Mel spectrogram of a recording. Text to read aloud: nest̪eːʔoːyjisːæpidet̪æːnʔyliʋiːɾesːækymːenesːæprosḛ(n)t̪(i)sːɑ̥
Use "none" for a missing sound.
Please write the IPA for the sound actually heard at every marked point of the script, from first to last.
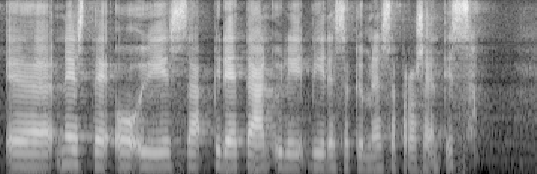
n, i

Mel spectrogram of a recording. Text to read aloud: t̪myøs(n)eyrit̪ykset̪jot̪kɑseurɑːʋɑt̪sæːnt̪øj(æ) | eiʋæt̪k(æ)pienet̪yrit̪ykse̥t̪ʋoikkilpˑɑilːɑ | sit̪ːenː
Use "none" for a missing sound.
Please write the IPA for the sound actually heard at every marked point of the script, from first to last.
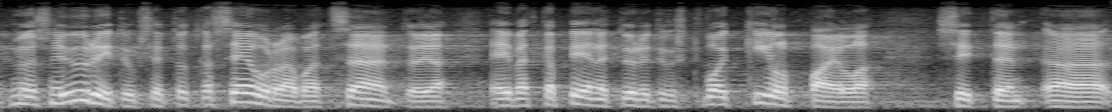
n, æ, æ

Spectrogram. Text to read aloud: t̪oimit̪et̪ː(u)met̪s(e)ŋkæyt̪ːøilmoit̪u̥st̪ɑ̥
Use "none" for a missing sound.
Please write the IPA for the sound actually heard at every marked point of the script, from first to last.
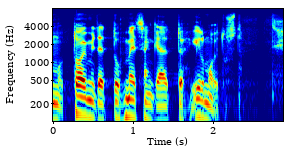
u, æ

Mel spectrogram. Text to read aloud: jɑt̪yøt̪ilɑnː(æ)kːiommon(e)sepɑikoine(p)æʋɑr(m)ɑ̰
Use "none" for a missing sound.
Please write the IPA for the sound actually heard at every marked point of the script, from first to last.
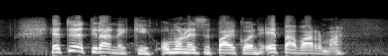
e, e, p, m

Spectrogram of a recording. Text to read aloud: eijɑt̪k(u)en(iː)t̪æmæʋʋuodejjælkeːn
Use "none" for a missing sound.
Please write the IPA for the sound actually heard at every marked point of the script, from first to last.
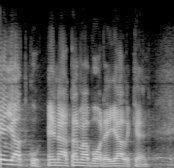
u, æː

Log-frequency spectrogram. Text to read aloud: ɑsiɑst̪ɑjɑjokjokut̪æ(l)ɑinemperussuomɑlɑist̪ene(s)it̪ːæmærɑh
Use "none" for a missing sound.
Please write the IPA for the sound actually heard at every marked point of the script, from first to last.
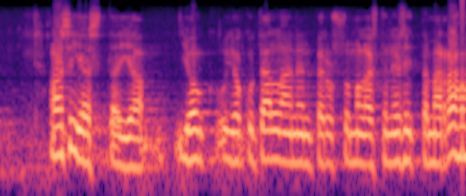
lː, s

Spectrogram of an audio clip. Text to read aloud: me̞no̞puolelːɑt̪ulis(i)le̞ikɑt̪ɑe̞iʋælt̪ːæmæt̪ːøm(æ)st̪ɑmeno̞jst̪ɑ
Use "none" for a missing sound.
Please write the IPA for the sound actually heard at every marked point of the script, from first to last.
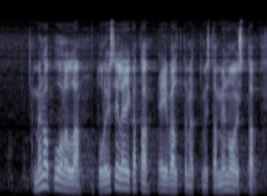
i, i

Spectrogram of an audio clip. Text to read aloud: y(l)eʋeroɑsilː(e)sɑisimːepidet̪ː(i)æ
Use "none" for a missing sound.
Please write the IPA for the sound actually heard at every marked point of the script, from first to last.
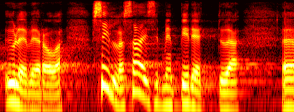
l, æ, y

